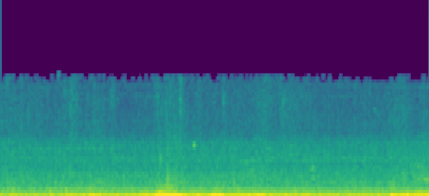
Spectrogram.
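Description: Steady low rumble of a moving passenger train, heard from inside a sleeper compartment.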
